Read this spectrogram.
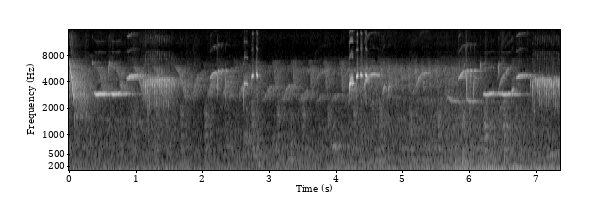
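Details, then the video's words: Canary singing, used as a lure to get a reluctant canary singing again; bursts of swooping whistled notes separated by quieter gaps, with a few sharp clicking bursts midway. "Pancingan Burung Kenari Males Bunyi Agar Gacor Lagi"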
